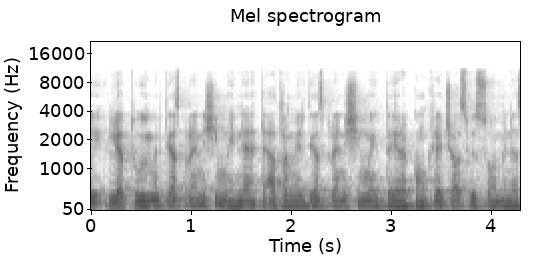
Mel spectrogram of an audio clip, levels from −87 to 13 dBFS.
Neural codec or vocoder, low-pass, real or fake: vocoder, 24 kHz, 100 mel bands, Vocos; 10.8 kHz; fake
